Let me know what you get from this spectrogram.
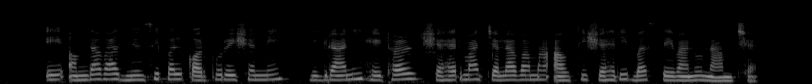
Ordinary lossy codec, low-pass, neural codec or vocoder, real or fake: none; 7.2 kHz; none; real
